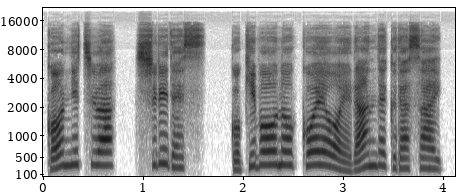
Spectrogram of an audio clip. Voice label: ja-JP; iOS 26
